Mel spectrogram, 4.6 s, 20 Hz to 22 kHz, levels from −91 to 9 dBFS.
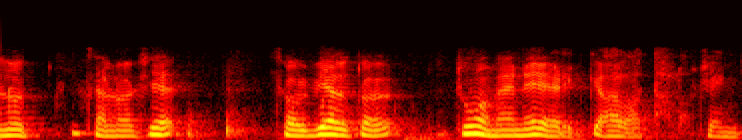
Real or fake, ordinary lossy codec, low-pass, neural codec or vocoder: real; Opus, 32 kbps; 5.4 kHz; none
